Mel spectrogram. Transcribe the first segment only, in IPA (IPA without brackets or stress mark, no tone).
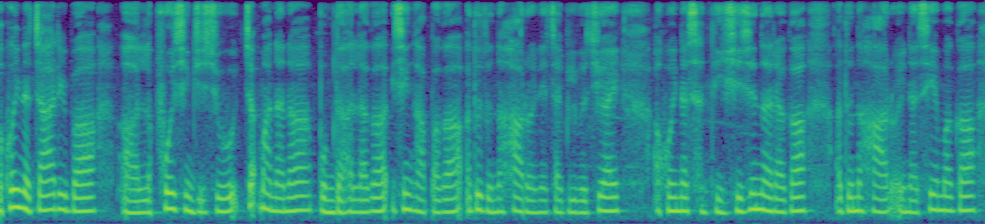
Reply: ɐ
